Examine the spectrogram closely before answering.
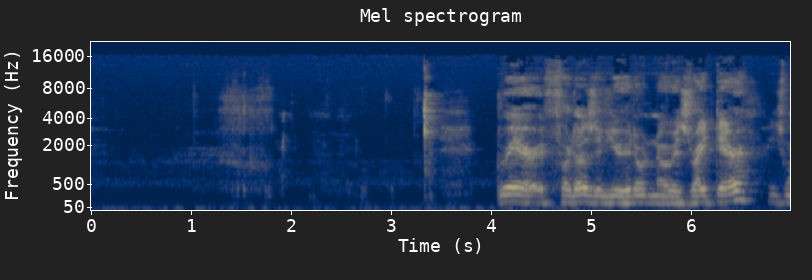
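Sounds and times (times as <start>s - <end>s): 
airy intake of breath: 0.9s - 2.8s
slurping sip of Barry's tea from a new mug: 1.2s - 2.0s
speech: 4.1s - 6.9s.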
